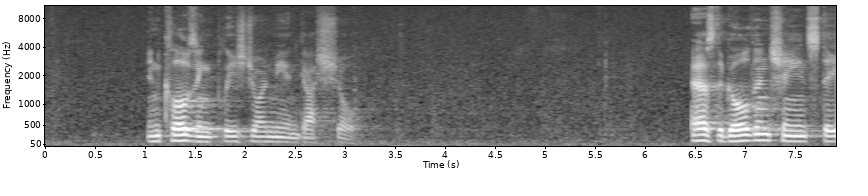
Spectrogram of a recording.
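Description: An elderly man chants in a low, steady voice, in phrases with pauses between them.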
